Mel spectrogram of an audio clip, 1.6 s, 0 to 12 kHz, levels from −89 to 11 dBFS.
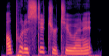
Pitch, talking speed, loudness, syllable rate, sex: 200 Hz, 295 wpm, -19 LUFS, 6.4 syllables/s, female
